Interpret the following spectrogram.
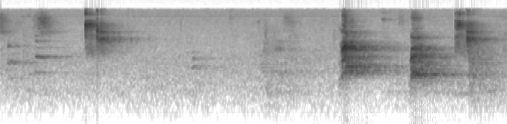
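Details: Dog barks during leash training of Kloi, a year-old dog poorly socialized as a puppy who used to bark at other dogs; two loud, broad barks about a second apart follow quieter sounds and a human voice.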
